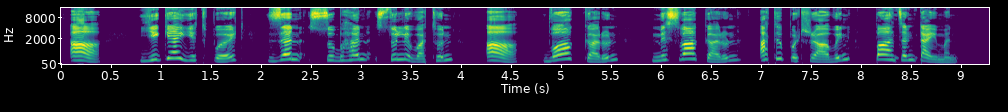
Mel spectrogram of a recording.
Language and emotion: Kashmiri, neutral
